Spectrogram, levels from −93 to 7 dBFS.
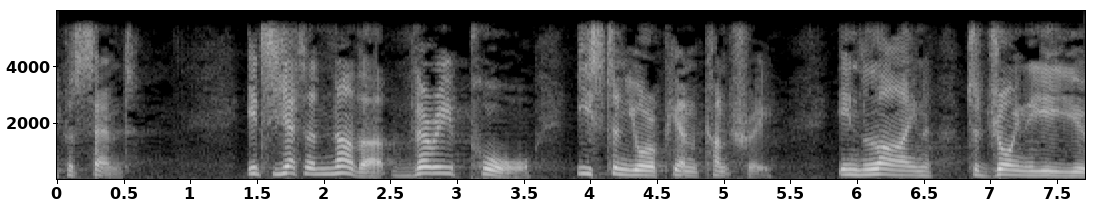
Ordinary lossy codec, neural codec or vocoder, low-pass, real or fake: none; vocoder, 44.1 kHz, 80 mel bands, Vocos; 5.4 kHz; fake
